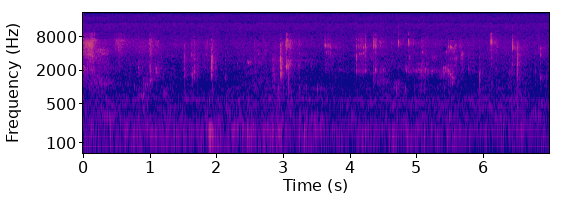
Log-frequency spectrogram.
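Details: Indoors, a domestic cat purrs while playing with a bath stopper. A soft, continuous low rumble runs the whole time, under scattered small clicks, taps and rustles from the play.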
